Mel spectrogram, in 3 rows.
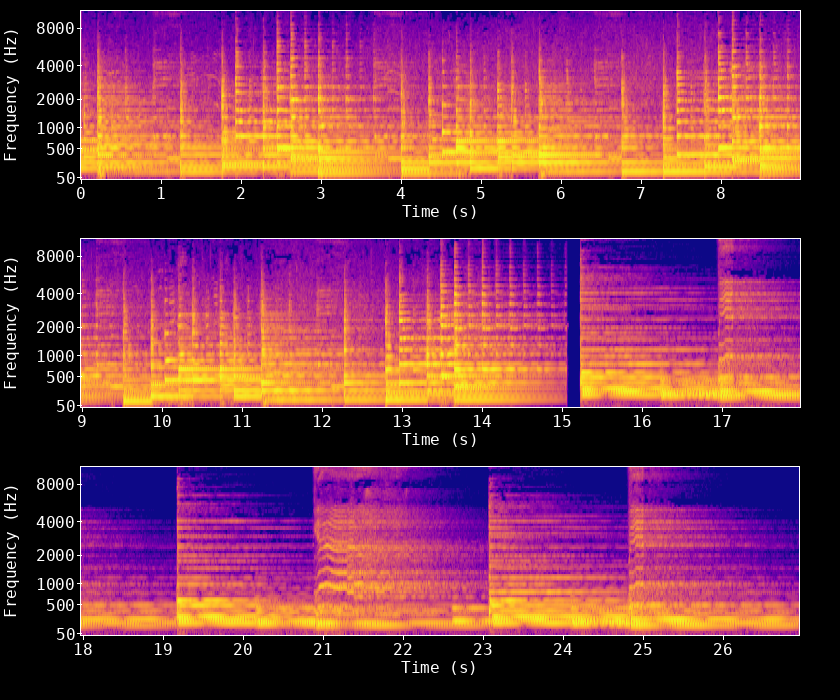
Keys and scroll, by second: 10.8 ctrl+-, 11.7 ctrl+-, 13.5 ctrl+-, 16.3 ctrl+alt+z, 20.6 ctrl+-, 22.9 ctrl+-, 23.8 ctrl++, 24.4 ctrl+-.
